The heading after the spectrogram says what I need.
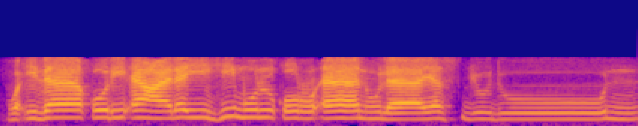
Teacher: الهاء مكسورة وليست مضمومة، عليهم صارت مضمومة.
